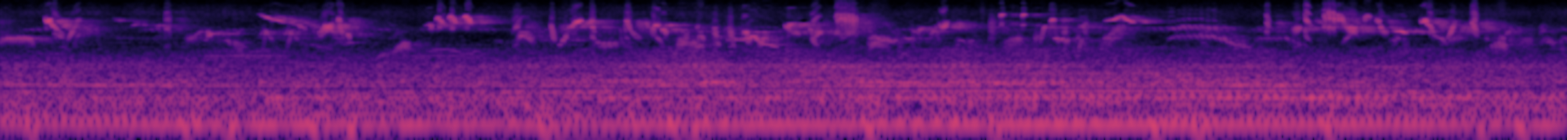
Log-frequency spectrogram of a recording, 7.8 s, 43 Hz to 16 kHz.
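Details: Common whitethroat singing on the Sava riverbank at Prečko, Zagreb, Croatia, 3 June 2017: a dense run of rapid, scratchy, chattering high notes through the whole stretch, over a low rumbling background.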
